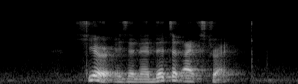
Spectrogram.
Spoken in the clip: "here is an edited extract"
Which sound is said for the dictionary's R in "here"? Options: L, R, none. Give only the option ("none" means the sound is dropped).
R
